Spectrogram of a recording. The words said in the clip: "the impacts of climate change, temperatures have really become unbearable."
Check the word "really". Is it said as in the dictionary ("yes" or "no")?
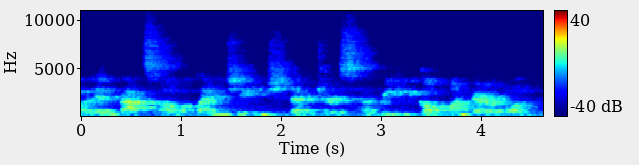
yes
